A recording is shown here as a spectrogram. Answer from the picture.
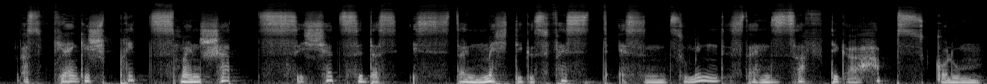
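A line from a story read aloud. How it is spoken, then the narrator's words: Whispering and hissing. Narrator (German): Gollum wisperte und zischte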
